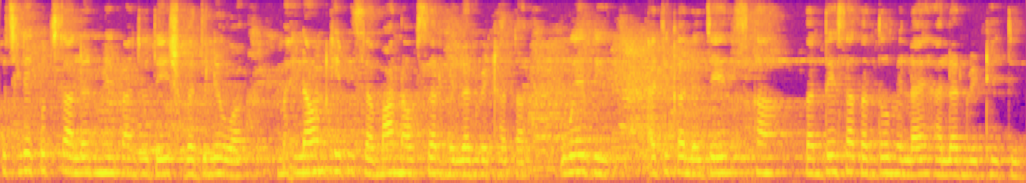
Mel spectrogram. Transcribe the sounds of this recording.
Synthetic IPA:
pɪt͡ɕʰɪlekʊd͡ʑʱsaːlənɪ̆mẽpɐ̃ɦɪ̃ɲd͡ʑod̪eːʃbɐd̪lijoaː | mɐɦɪlaːʊnɪ̆kʰeːbɪsaːmaːnɐʋsəɾmɪlənɪ̆ʋeːʈʰat̪a | ʊɦebɪ | ɐ̰d͡ʑʊ̆kəld͡ʑeːt̪skʰã | kɐ̃nd̪esãkɐ̃nd̪omɪ̃laːɪɦɐlənɪ̆ʋeːʈʰit̪ʰiː

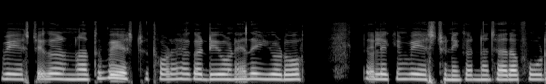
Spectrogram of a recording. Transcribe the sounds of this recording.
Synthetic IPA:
ʋeːsʈekəɾnaːt̪oːʋeːsʈt̪ʰoːɽaːɛːkəɖiːɦoːɽ̃ed̪eːoɽoː | t̪eːleːkɪnʋeːsʈnəĩːkəɾnaːt͡ʃaːɾaːpʰuːʈ

